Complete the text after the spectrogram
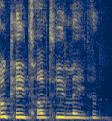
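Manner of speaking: very high office phone secretary voice. Mocking how a caller ended the call: imitating her secretary voice. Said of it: "She put on her secretary voice".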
